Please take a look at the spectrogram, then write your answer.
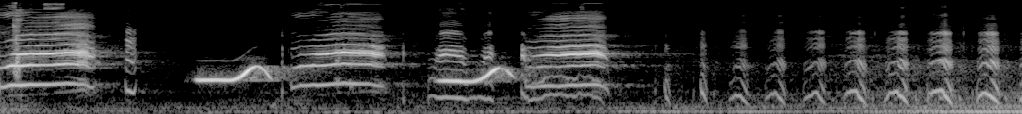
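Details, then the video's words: Indian parrot said to be saying "Mithu". Several harsh, nasal, speech-like syllables and rising whistled slides come first. They are followed by a rapid run of short, repeated squeaky notes. "Indian Parrot Saying Mithu Mithuu"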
